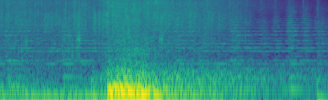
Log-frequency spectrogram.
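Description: Cinematic intro music with a deep boom about a second and a half in that rumbles and fades, over sustained musical tones.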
